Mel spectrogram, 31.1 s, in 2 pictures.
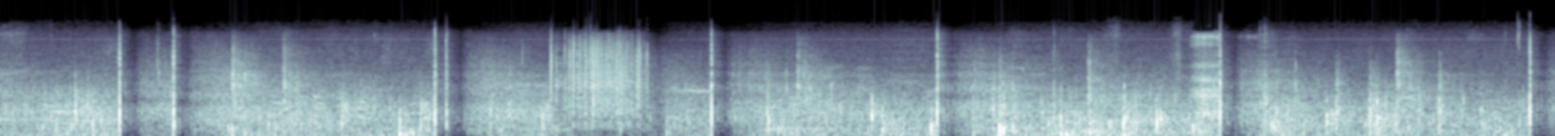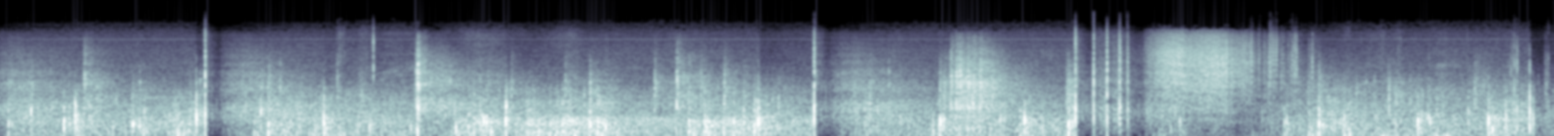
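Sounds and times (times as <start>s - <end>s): fireworks bangs and pops: 0.0s - 31.0s
fireworks hissing crackle: 0.0s - 31.0s.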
